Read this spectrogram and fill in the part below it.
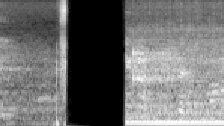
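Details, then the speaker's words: Samsung twin-tub washing machine, spin basket removed, spin motor running: click, pause, then steady low hum with no more squeal; normal spin motor run. "Como ven, ahí está girando el motor, amigos, y ya no se escucha ese rechinido que estaba haciendo."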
